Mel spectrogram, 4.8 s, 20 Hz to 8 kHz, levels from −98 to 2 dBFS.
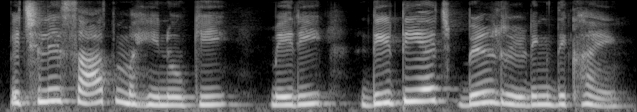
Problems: none marked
